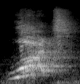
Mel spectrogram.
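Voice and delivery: very high, loud mock yell of disbelief; hammed-up commentator meltdown; losing it. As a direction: cry out in comic horror, drawing out the words. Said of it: "Cole lost his shit".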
